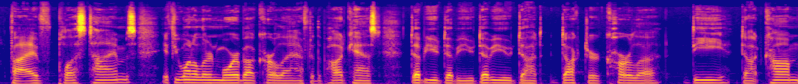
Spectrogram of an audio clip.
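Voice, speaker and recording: Low, mellow-voiced male podcast host. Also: creaky. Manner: relaxed, easygoing, with frequent ums. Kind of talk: casual interview conversation.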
